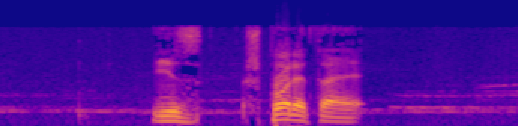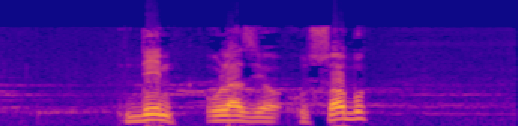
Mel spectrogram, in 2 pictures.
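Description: An elderly man speaks calmly and slowly, close to a microphone.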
